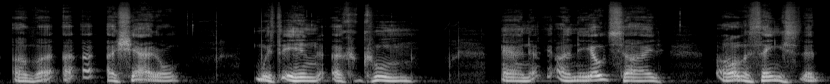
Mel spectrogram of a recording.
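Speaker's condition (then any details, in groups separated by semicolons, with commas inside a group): Cerebral palsy; present from birth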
